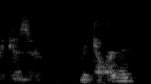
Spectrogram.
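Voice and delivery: breathy, very quiet whisper under the breath. Retelling a man's whispered answer to a question, retelling a whisper. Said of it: "he just like whispers to me".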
